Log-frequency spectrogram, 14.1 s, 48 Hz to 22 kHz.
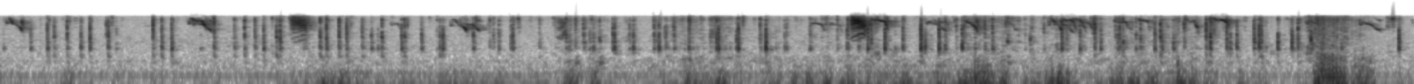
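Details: Several Eurasian tree sparrows at a garden feeding spot on a March 8 morning; busy overlapping chirps and short twitters, with some low thumps and handling noise underneath.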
